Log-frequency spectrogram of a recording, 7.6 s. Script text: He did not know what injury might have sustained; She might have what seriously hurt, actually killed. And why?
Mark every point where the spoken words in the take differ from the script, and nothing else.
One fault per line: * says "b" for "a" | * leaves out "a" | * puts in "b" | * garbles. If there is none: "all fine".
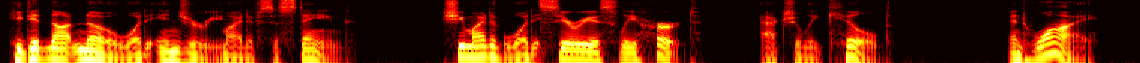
all fine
